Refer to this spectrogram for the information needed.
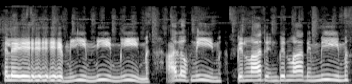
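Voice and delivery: high, loud cartoonish babble; silly blurted gibberish. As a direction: blurt nonsense in a squeaky, loud put-on voice.

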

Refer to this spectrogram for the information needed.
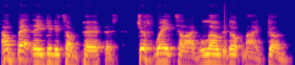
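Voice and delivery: loud, furious threat; angry threat. A narrator's reading. Mister Twit threatening the birds, loud angry threat. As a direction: vow to get the gun. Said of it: "yelled Mister Twit".

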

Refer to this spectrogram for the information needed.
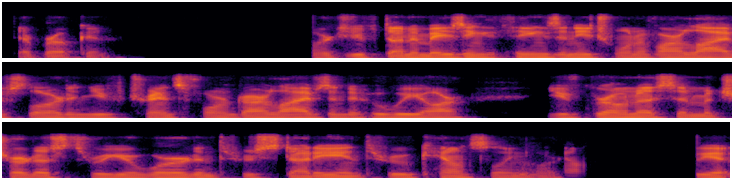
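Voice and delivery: ordinary talk, nothing marked

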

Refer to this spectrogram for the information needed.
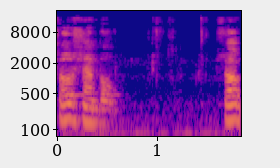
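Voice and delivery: talking with food in mouth; speaking between bites; chewing while talking. Real, not acted. Seen 0: Sandwich bite at -7, still chewing while speaking, then chip.

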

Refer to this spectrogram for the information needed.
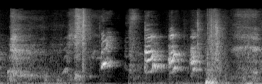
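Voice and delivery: airy high-pitched laugh; breathy laughing fit. Real, not acted. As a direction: dissolve into laughter. Breaks up laughing.

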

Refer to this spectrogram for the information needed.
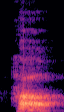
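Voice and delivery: "thở" said lightly, pitch dropping; light falling t. Shown as a demonstration. Teacher showing a light falling "thở" to students. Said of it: "phát âm nhẹ và đi xuống".

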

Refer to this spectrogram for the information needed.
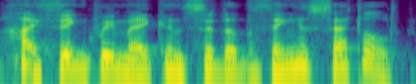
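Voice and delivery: lightly merry, settling the deal. A narrator's reading. Holmes agrees to share rooms, lightly merry. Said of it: "he cried with a merry laugh".

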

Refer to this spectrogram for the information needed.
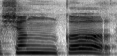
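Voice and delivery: शंकर stretched very slowly so the n sound is heard; teacher spelling out शंकर slowly. Shown as a demonstration. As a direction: draw out शंकर for the class. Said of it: "कशाचा उच्चार होतो?".

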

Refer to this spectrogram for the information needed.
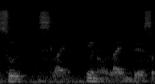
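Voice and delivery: whisper. Retold or imitated. Imitating broken wiper.

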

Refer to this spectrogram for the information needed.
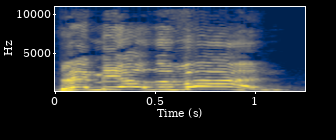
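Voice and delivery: high-pitched yell to be let out; desperate shouting. Acted. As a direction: shout through the van doors. Locked in van, calling out.

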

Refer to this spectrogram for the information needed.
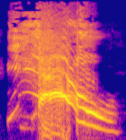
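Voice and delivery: high, loud yelp of a scream; armadillo's hammed-up scream; mock scream. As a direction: let out a hammed-up yowl. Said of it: "blood-curdling scream".

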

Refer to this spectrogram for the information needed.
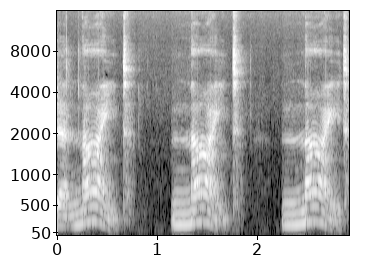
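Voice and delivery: "knight" said slowly like "night"; silent K. Shown as a demonstration. Teacher giving another example, "knight" with silent K. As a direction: begin "knight" on the N, with pauses between. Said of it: "开头的K都是不发音的".

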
